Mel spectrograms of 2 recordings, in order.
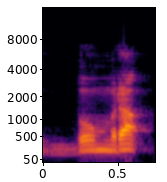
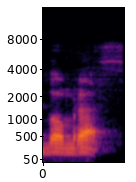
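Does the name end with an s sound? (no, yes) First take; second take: no; yes. First: The name ends without an s sound. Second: The name ends with an s sound. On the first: This is how the owner's name is said. "The way to pronounce it is Bomra" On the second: This is how most people say it, following the spelling. "so everyone calls it Bomras"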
